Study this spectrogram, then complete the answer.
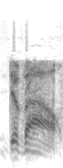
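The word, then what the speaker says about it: Davao: Escape from I'm going to how do I pronounce this? Is it Davo? Dva.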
